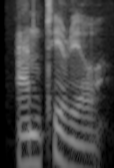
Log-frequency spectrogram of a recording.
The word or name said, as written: anterior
